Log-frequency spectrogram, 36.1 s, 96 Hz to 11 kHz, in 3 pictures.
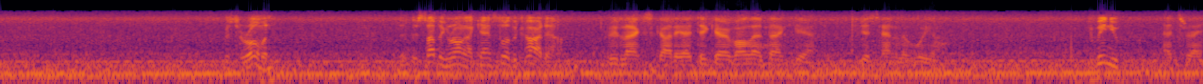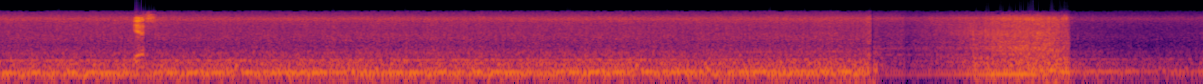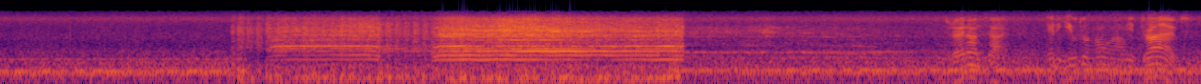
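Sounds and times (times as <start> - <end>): rush of noise: 0.0 - 22.9, 26.4 - 36.0
car engine running: 0.0 - 36.0
train whistle: 26.4 - 34.2.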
